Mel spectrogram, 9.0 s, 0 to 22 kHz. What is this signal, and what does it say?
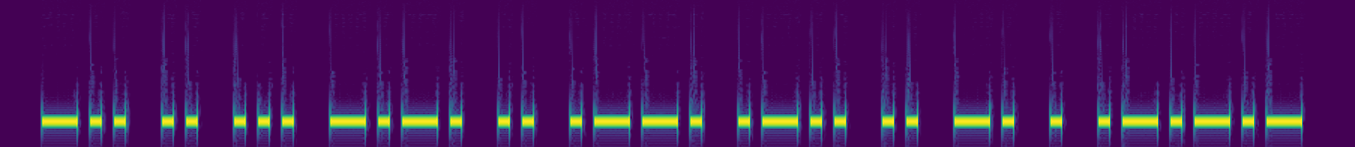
Morse code, heard as a keyed tone, about 15 wpm, 700 Hz. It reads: DISCIPLINE.
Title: Sentences from Top 1000 Words - Review Part 6 - 15wpm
